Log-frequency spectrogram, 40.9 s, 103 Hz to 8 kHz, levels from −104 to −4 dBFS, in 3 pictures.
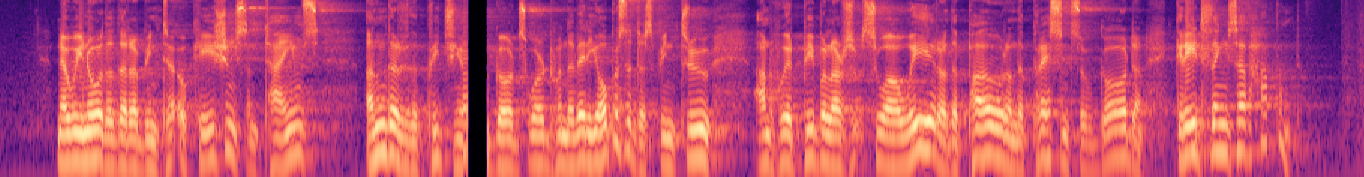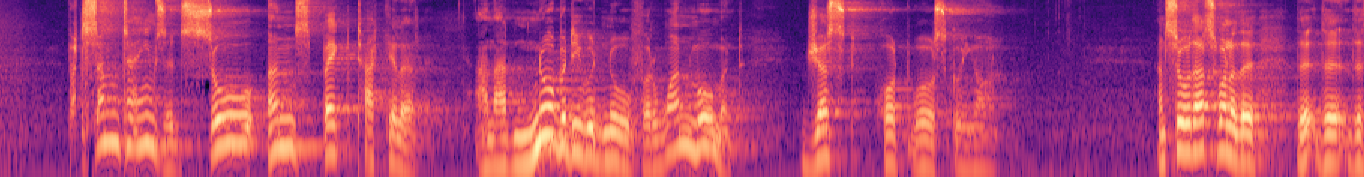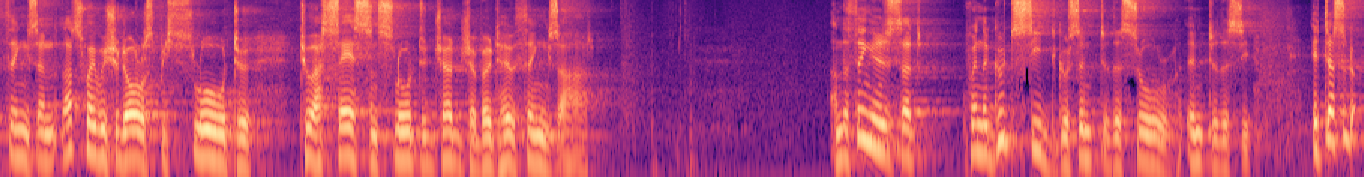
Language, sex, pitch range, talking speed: English, male, 135-190 Hz, 155 wpm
